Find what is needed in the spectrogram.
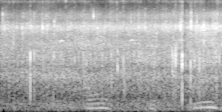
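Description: Steady rain falling, with scattered louder drops ticking now and then.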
